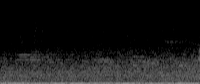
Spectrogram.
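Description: A steady low hum with a faint even background noise above it.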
